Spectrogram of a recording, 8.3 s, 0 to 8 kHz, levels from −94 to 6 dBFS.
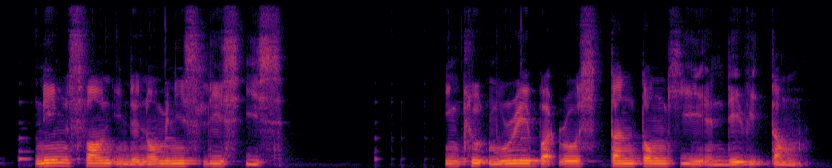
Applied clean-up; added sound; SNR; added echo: neural mask model RNNoise.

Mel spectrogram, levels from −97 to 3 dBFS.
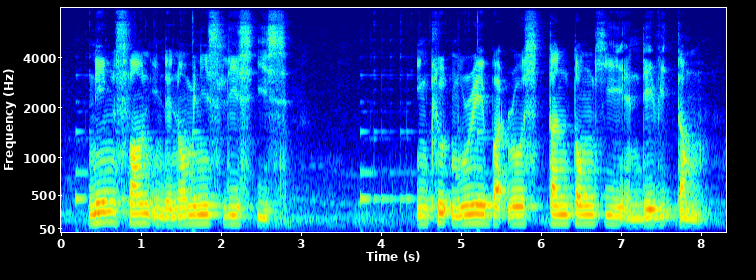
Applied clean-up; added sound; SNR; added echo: none; Dishes, pots, and pans; 20 dB; none.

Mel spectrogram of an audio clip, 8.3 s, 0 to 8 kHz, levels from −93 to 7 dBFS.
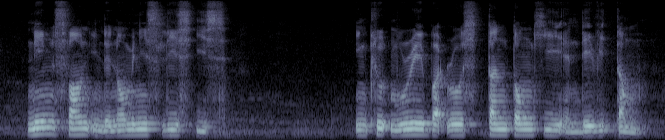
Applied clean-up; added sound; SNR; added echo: none; none; none; none.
